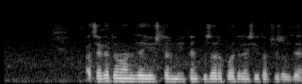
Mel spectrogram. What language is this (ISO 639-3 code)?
uzb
